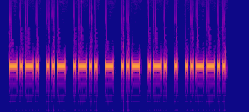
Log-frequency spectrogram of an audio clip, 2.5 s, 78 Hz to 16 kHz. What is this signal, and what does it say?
Morse code, heard as a keyed tone, about 41 wpm, 700 Hz. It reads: CULTURE?
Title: Sentences from Top 1000 Words - Review Part 6 - 45wpm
